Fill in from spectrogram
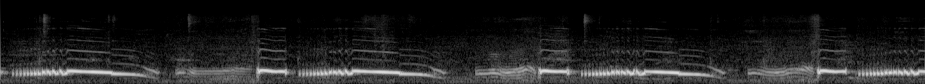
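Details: Albino white Barbary dove in full, vigorous voice: a steady series of rolling coos, each opening with a brief bright note, trilling, then drawing out and dropping in pitch, repeated roughly every three seconds.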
